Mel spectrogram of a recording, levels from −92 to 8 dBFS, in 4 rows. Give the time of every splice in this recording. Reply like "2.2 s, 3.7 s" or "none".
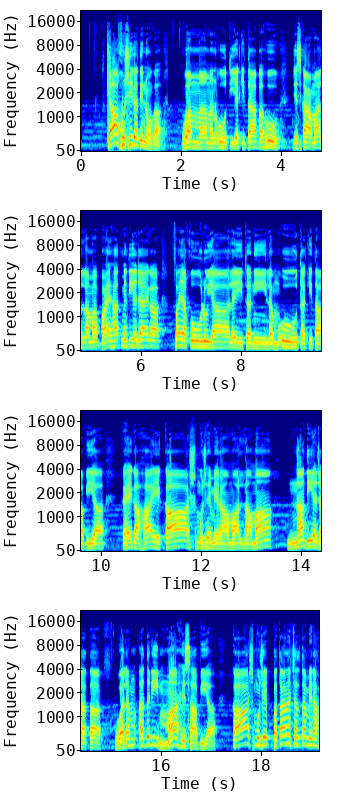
1.7 s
